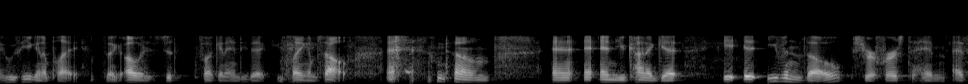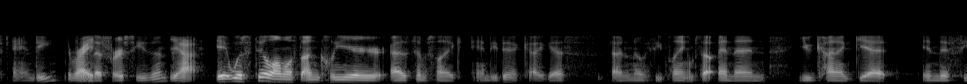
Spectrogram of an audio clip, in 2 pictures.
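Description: At 4.10 to 4.12 s and 7.64 to 7.68 s, packet loss with pitch repetition briefly holds the speech in a buzzy sustain, not a silent gap or click. The gaps are about 20 ms and 40 ms, which points to one and then two lost packets, each bridged by repeating the last pitch period. All of this sits within the 300 Hz to 3.7 kHz band of the G.711 telephone line.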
